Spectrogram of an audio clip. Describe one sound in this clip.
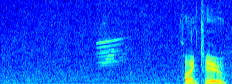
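A high, bright chime twinkles briefly.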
